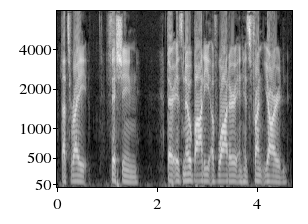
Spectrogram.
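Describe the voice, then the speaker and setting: Bright, crisp-voiced young man performing spoken word. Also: on the low side, dry recording. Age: young adult. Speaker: student spoken word poet.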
